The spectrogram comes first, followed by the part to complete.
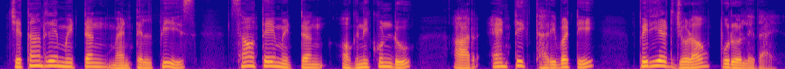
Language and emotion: Santali, neutral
